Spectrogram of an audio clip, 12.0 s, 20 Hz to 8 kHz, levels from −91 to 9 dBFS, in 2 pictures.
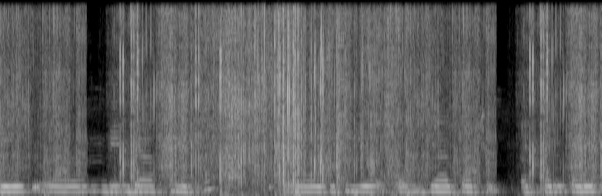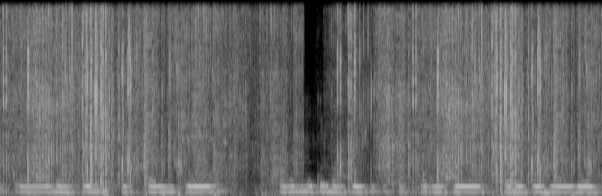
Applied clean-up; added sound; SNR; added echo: none; Crushing; 0 dB; reverberation time 0.4 s.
